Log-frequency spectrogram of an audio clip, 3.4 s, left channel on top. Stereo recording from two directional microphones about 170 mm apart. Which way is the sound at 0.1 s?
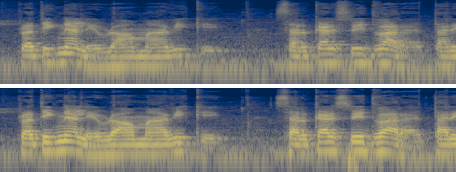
30° right (ahead or behind).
